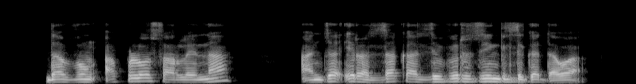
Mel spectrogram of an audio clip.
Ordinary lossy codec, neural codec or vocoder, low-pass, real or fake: AAC, 48 kbps; codec, 44.1 kHz, 7.8 kbps, DAC; 7.2 kHz; fake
